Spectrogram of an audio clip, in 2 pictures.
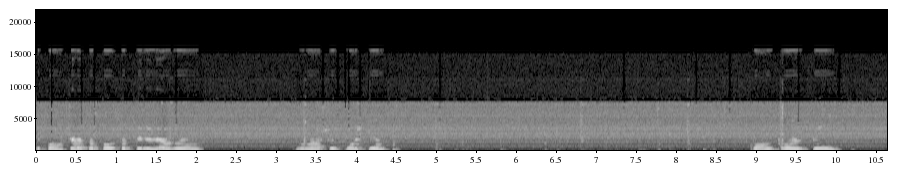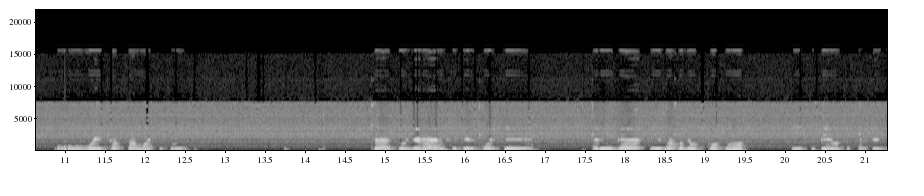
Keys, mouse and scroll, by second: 1.4 shift+click, 3.5 middle click, 4.5 middle click, 6.4 shift+click, 9.1 ctrl+p, 14.1 middle click, 16.0 click, 17.6-18.6 drag, 20.4 click.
